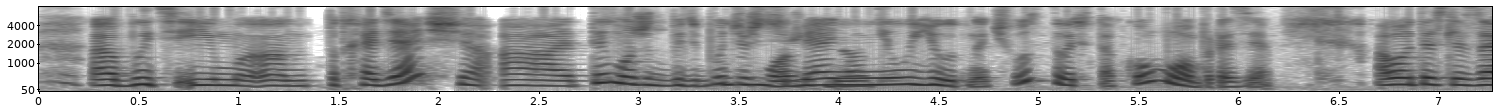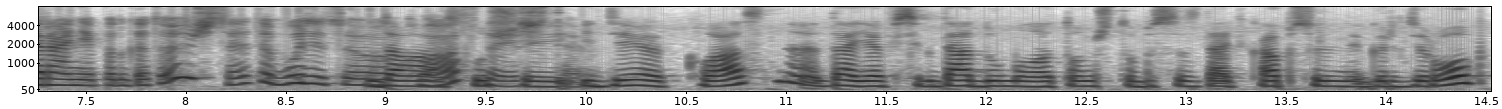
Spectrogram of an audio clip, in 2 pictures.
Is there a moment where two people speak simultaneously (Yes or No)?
Yes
